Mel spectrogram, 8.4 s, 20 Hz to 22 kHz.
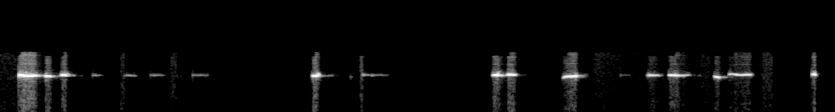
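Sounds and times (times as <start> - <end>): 
young man whistling a Morse code CQ call: 0.2 - 2.1, 3.1 - 3.9, 4.9 - 8.2.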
